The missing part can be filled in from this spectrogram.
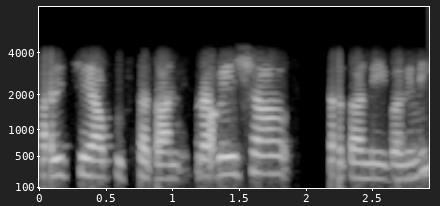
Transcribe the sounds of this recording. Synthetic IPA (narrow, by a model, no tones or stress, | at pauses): pɐɾit͡ʃːɛːjaːpust̪ɐkaːnːipɾɐʋɛːʃaːpust̪ɐkaːnːibɐɡini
